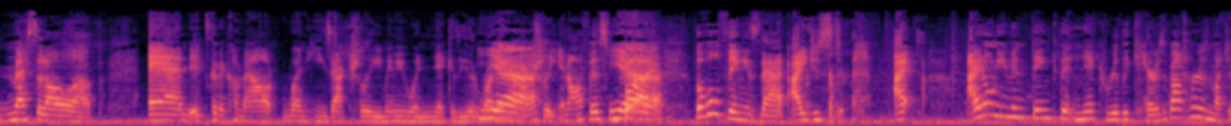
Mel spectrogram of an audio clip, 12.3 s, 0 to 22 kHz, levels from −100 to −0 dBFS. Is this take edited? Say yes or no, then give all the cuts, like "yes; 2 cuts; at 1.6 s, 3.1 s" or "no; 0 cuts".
no; 0 cuts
